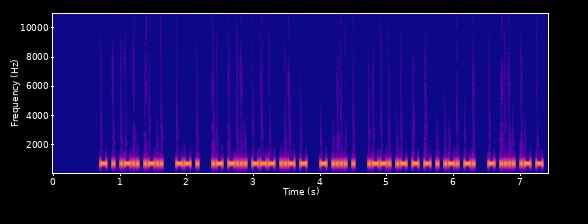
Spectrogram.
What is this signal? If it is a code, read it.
Morse code, heard as a keyed tone, about 40 wpm, 700 Hz. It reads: TELL ME ABOUT THE PATTERN THAT
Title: Sentences from Top 1000 Words - Review Part 2 - 40wpm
